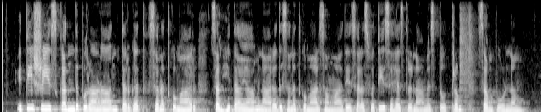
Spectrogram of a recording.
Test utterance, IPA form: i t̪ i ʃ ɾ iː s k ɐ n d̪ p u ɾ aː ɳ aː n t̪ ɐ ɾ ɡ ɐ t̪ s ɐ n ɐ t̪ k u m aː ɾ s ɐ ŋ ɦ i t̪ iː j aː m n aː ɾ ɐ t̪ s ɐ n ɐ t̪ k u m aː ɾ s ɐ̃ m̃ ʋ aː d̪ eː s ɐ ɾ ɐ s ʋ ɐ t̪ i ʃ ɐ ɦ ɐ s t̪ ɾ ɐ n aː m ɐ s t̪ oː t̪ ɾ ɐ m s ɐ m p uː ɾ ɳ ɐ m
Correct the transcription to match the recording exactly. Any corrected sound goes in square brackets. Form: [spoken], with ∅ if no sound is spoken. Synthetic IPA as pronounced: i t̪ i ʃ ɾ iː s k ɐ n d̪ p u ɾ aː ɳ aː n t̪ ɐ ɾ ɡ ɐ t̪ s ɐ n ɐ t̪ k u m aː ɾ s ɐ ŋ ɦ i t̪ [aː] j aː m n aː ɾ ɐ [d̪] s ɐ n ɐ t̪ k u m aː ɾ s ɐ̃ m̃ ʋ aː d̪ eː s ɐ ɾ ɐ s ʋ ɐ t̪ i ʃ ɐ ɦ ɐ s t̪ ɾ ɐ n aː m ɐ s t̪ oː t̪ ɾ ɐ m s ɐ m p uː ɾ ɳ ɐ m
